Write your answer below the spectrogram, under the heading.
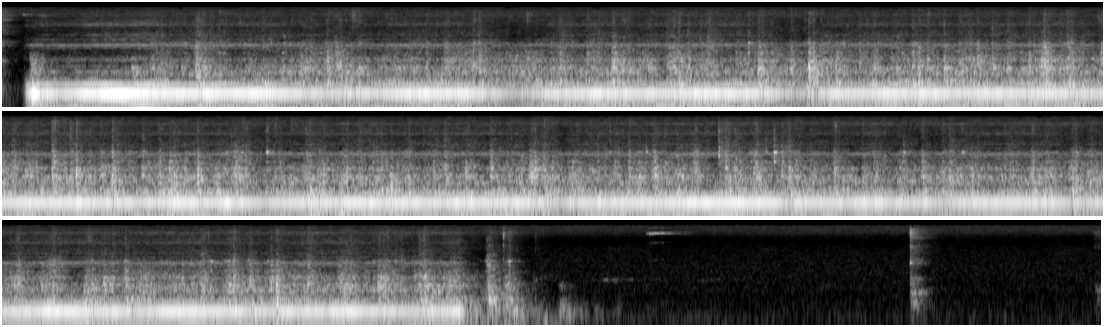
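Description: Midea front-loading washing machine's drum motor starting with a click and turning the drum, a steady hum with the rustle of the wet load tumbling inside. It stops about eighteen seconds in, and a single faint click comes near the end.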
